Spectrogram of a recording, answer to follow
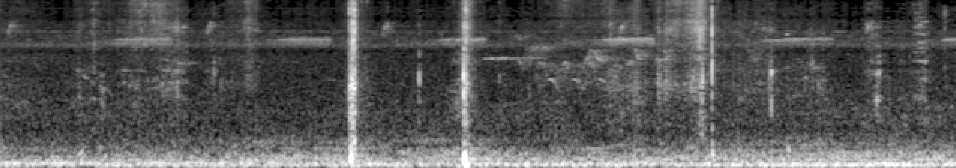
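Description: A serrated Root Slayer shovel digging into root-filled soil, with two sharp chops a little under a second apart, about two and three seconds in, over steady low background noise.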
